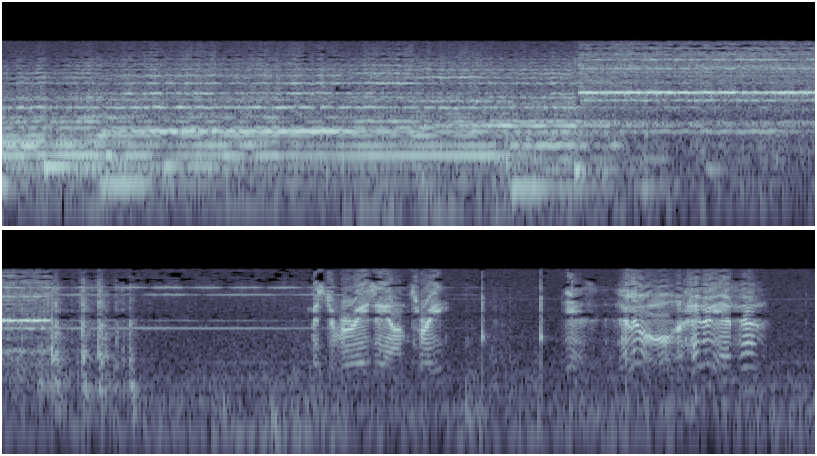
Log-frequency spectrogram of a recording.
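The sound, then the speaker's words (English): A telephone rings in short warbling bursts as a call is put through from an office desk, fairly loud, layered over a dense, sustained tonal background that fills the first half before the rings take over. “Get me my husband on the phone, will you?”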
